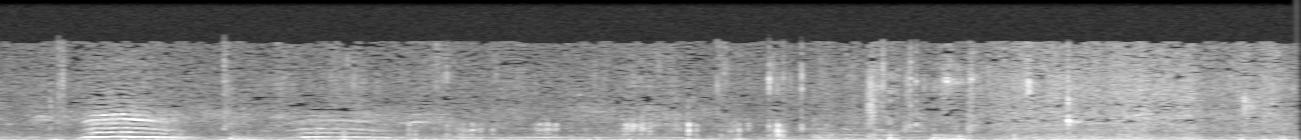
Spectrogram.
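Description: Cat meowing twice, quietly: a short rising-then-falling meow about half a second in and a fainter one a second later, followed by a few faint clicks while the cat eats.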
